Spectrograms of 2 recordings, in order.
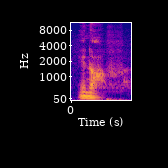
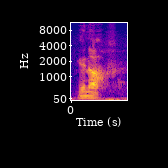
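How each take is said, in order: First: It is said more softly. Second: It is said very loudly.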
